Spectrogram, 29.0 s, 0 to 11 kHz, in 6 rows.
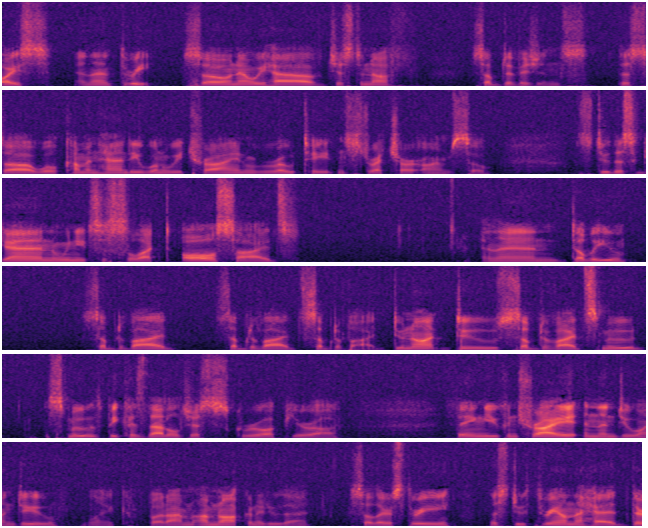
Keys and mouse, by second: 1.7 click, 2.9 Tab, 7.8 Tab, 11.6 b, 13.9 w, 15.7 w, 16.8 w, 17.8 Tab, 18.8 Tab, 19.6 Tab, 19.9 Tab, 20.7 Tab, 21.0 b, 21.8 Tab, 22.7 b, 24.6 w, 25.7 w, 26.0 w, 26.8 Tab, 27.6 Tab, 28.8 b.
